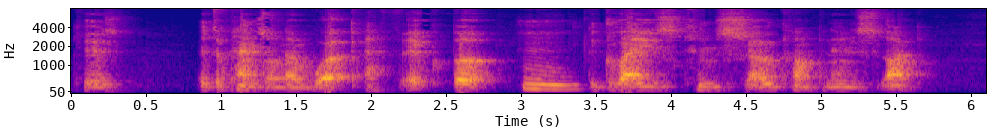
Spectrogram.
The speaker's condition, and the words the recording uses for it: Deafness. And that was just what been helping me to be able to speak as clearly.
